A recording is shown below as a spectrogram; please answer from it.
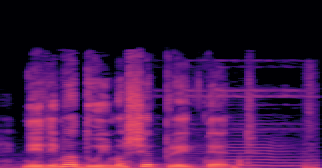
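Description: A voice speaking a short line for about a second over steady background music.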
